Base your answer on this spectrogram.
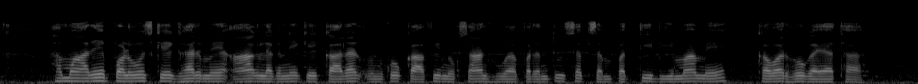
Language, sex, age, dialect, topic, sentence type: Hindi, male, 25-30, Marwari Dhudhari, banking, statement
